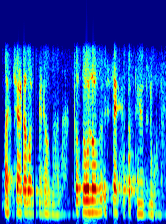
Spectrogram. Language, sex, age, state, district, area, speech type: Urdu, male, 18-30, Delhi, Central Delhi, urban, conversation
